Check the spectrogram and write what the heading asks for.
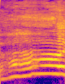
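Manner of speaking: high loud scream; imitating a scream; Wybie scream. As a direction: scream in fright. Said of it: "does that scream".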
